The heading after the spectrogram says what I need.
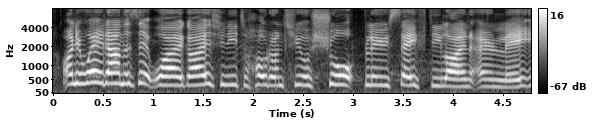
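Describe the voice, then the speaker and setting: High-pitched British woman giving a safety briefing. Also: fairly bright tone, dry recording. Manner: informal and instructive, frequent checking tags. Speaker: outdoor adventure course safety instructor. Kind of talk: spoken safety briefing to a group.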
